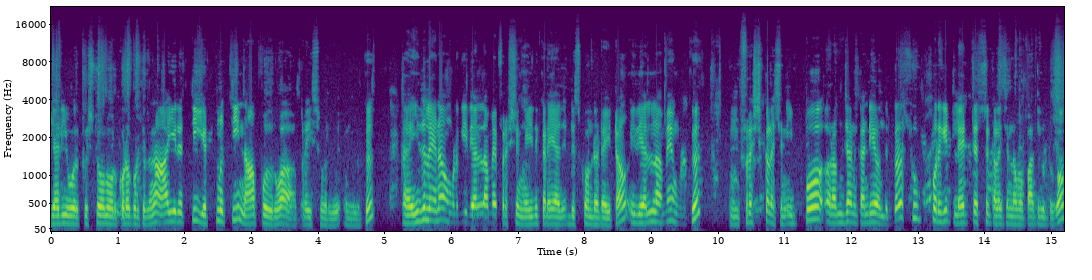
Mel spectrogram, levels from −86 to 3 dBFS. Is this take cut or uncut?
uncut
